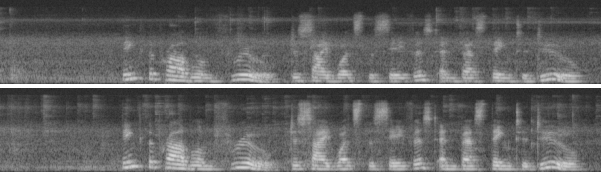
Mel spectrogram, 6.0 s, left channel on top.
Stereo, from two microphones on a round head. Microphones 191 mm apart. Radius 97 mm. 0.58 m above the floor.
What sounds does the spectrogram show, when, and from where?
1.2 s a woman speaking: 55° right (ahead or behind), 1.1 m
